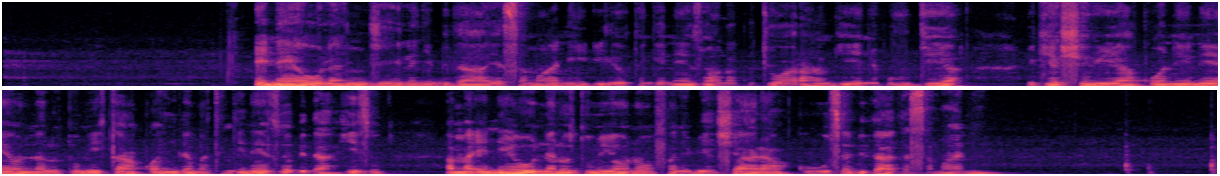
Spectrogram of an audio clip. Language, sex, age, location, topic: Swahili, male, 25-35, Dar es Salaam, finance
